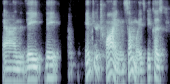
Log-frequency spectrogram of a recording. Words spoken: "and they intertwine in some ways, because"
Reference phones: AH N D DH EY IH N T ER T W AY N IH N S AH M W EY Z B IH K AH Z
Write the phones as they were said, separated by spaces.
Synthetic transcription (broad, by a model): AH N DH DH EY IH N T ER T W AY N IH N S AH M W EY Z B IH K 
